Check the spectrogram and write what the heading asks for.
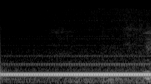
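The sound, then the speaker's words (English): A steady, unbroken telephone ringing tone hums at one pitch for the whole moment, clear and fairly loud, as a contestant's parent is called from the contestant's phone, with no voices. “Some of the show segments include going through the contestants' phones and calling their parents.”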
